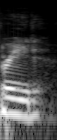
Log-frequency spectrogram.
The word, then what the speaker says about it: Fried: They're starting pitching with is it Fried or I think it's Fried Freed. and Freed. Freed think and it's Fried. Soroka. Like first of all, you can't pronounce their names correctly, so you can't yell at them and make fun of them.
